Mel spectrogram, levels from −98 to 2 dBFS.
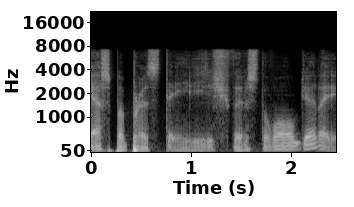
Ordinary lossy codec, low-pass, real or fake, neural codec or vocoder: MP3, 96 kbps; 7.2 kHz; fake; codec, 16 kHz, 0.5 kbps, X-Codec, HuBERT features, trained on balanced general audio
